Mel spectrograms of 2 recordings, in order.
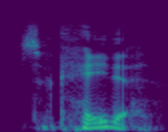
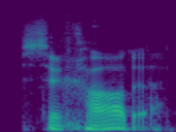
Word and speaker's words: Cicada: Is Cicada. Or, if you want to say it wrong, Cicada.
